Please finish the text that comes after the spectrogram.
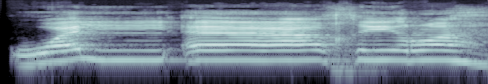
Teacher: یہاں پہ ہم تا کو ساکن کر رہے ہیں تو گول ہا کی آواز آئے گی جو گلے کے آخری سے آواز آتی ہے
